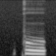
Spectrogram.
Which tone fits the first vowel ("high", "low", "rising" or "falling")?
low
